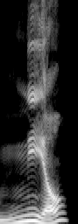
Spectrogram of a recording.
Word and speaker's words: kneel: 3 silent Ks in one sentence. Yeah, try saying that slowly. The knight knew how to kneel before the king.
